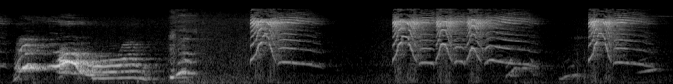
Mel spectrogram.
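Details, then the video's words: Poodle from a barking and howling compilation gives a drawn-out whine that rises and dips, then a run of shrill, yappy barks in quick clusters with brief pauses between them. "POODLE BARKING - POODLE HOWLING AND BARKING COMPILATION"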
